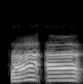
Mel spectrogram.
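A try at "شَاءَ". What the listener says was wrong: Sya'a. Shin yang belum keluar tuh. Sya'a.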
